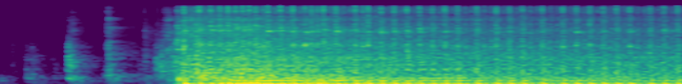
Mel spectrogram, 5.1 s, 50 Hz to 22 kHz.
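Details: Troy-Bilt Storm 10030 snowblower, gas left in all summer, suspected bad gas and clogged carburetor; started with starting fluid: few quiet knocks then catches and settles to steady even beat about four firings a second. Running normally.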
